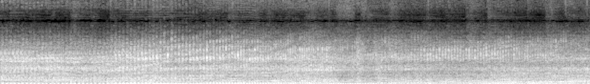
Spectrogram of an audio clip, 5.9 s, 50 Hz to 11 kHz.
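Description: Honda CT125 Hunter Cub's single-cylinder four-stroke engine, fitted with a new aftermarket high-flow air filter, pulling away on a test run. The revs rise and fall through the gears as the bike moves off down the street.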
